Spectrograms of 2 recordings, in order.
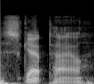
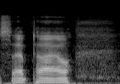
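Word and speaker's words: Sceptile: wanted to use Mega scap tile yes I pronounce it scap tile not septile if you're still not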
